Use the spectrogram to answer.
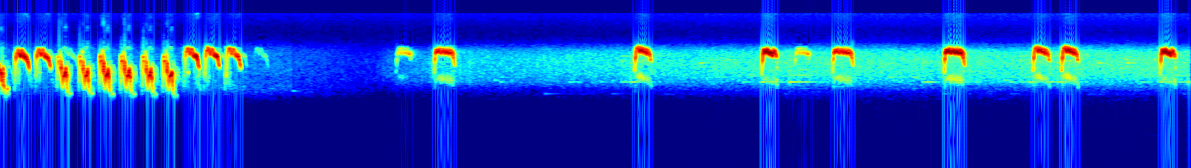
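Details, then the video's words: Tree pipit in summer opens with a fast, high trill of about a dozen bright repeated notes, then gives scattered single sharp notes over a faint steady hiss. "Prispolone canto richiamo"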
